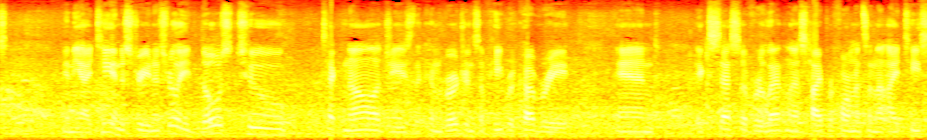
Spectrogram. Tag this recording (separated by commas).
Speech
